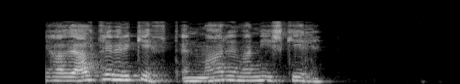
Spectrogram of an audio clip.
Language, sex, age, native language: Icelandic, female, 50-59, Icelandic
